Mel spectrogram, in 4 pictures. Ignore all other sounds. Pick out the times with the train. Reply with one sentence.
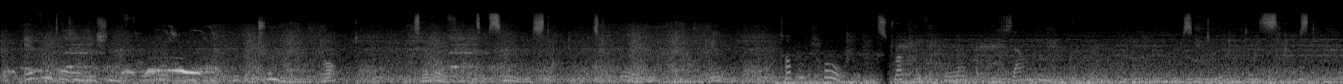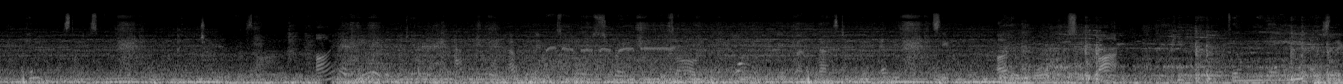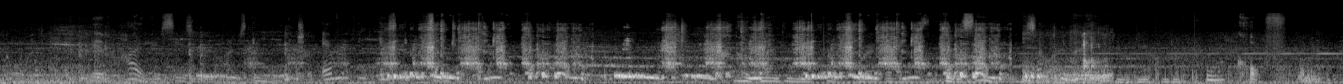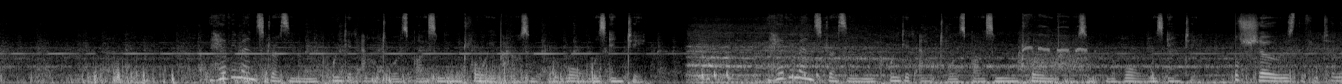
You can hear the train from 0.0 to 53.6 s.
